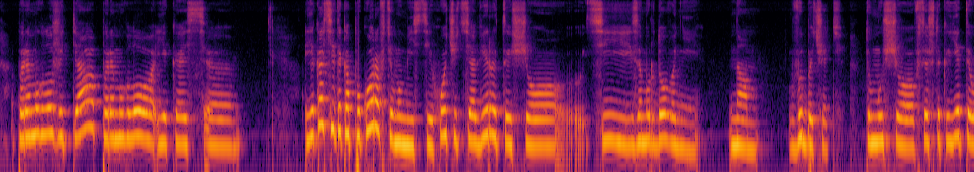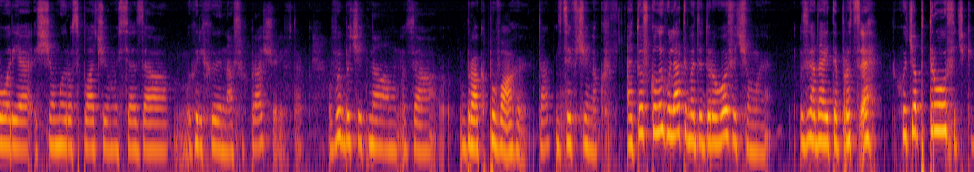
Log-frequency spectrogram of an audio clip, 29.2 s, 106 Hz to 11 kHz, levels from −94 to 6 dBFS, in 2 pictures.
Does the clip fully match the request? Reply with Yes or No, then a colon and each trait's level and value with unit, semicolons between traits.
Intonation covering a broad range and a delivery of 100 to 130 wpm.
No: average, 3.3 semitones; average, 115 wpm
